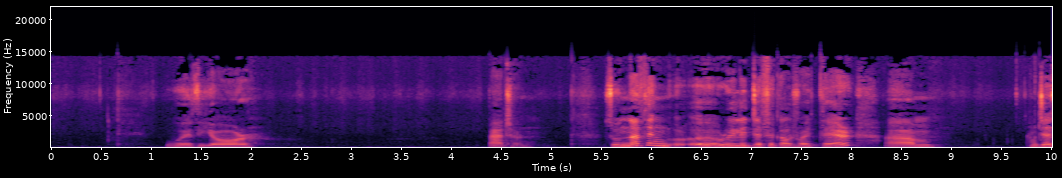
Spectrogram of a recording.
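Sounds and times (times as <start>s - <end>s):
small handling sounds: 0.0s - 5.2s, 8.8s - 10.0s
yarn rustling with crochet hook: 0.0s - 10.0s.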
